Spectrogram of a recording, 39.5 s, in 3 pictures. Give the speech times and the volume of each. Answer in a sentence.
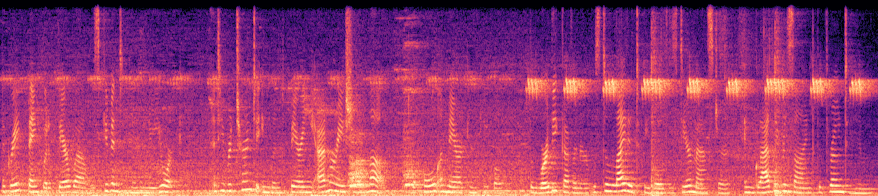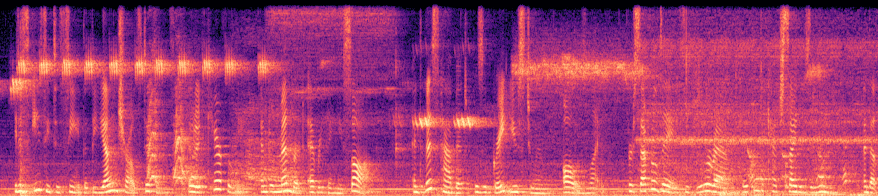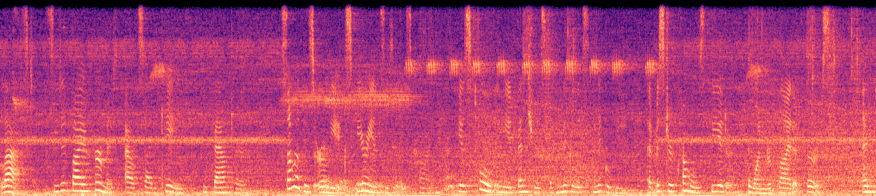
You can hear the speech from 0.0 to 39.4 s, at a steady volume.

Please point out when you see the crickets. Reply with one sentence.
You can hear the crickets from 0.0 to 39.4 s.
